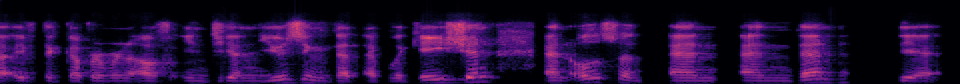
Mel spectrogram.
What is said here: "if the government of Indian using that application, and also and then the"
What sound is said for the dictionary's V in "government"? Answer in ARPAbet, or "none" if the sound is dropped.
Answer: V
